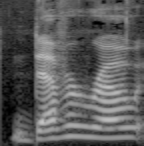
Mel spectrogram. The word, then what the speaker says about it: Devereaux: Devereaux is French, so it is spelled D-E-V-E-R-E-A-U-X. Devereaux.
